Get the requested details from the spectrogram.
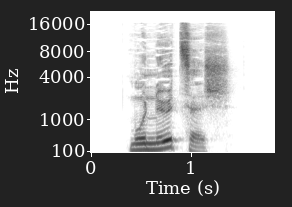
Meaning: monoecious
- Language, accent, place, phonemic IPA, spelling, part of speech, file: German, Germany, Berlin, /moˈnøː t͡sɪʃ/, monözisch, adjective, De-monözisch.ogg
